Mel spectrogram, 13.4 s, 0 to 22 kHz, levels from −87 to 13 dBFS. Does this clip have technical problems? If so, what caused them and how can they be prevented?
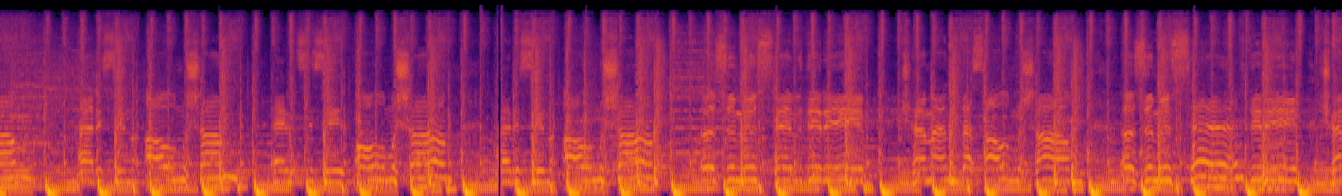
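Yes. Damaged data in a compressed stream causes a brief glitch from 4.98 to 5.02 s. The decoder lost sync on corrupt frames. Checksummed, reliable transfer prevents this.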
